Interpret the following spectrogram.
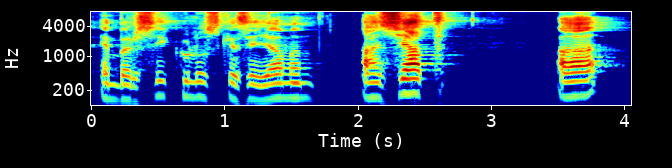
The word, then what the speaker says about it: ayat: Esta se subdivide en versículos que se llaman ayat.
